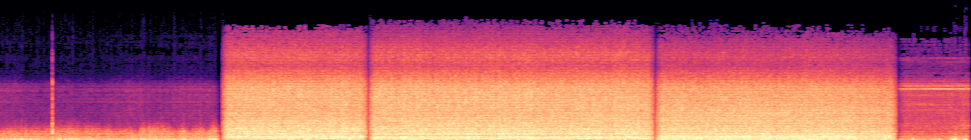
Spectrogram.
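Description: Rushing water: a low rumble at first, then about three seconds in a loud, steady hiss of water cuts in, broken twice by brief gaps, and it stops abruptly about a second before the end.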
